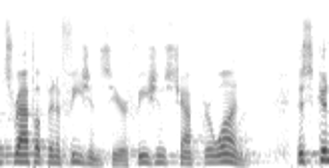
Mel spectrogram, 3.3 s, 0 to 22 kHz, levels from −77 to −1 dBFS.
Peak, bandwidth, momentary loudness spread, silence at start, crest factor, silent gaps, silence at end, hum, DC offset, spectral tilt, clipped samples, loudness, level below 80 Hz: -16 dBFS; 17.5 kHz; 10 LU; 0 s; 20 dB; none; 0 s; none; under 0.1%; -5 dB/octave; under 0.1%; -38 LUFS; -74 dBFS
